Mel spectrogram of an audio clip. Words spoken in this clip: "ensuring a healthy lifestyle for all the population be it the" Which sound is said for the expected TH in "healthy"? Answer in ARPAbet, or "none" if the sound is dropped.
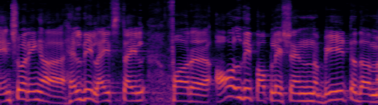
T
